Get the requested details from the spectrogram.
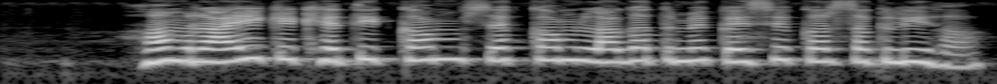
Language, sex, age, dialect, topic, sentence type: Magahi, male, 18-24, Western, agriculture, question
